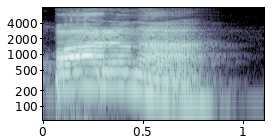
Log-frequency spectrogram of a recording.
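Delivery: Paraná with a loud, stressed final ná; stress on last syllable. Shown as a demonstration. Teacher showing which syllable is strongest, stress on the end of Paraná. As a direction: lean hard on the ná of Paraná. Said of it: "a última sílaba mais forte".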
